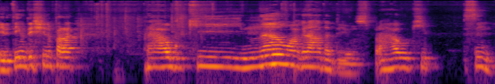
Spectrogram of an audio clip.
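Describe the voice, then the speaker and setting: This man talks at a very slow pace in a fairly high voice with ordinary pitch variation. Room echo is audible. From Brazil, Santa Catarina. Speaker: preacher. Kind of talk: sermon. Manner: animated.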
